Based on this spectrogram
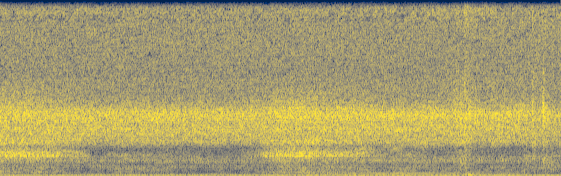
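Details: ResMed AirSense CPAP after quick fix taping the rattling water tank lid down: smooth steady airflow hiss and low hum, no clicking as the user breathes in.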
